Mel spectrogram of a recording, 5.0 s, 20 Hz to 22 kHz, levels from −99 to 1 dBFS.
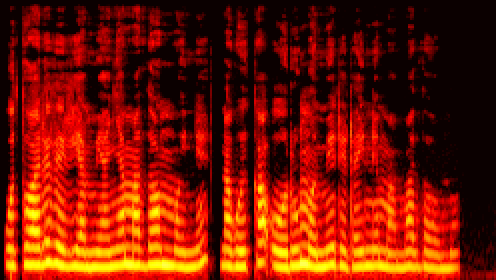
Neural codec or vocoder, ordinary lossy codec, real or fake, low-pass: vocoder, 44.1 kHz, 128 mel bands every 512 samples, BigVGAN v2; none; fake; 19.8 kHz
